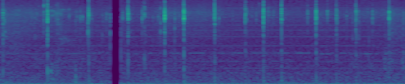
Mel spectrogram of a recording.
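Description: Stylus pen tapping and clicking on a tablet screen while handwriting, with irregular quick taps. The sound cuts out briefly about a second in.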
